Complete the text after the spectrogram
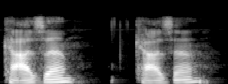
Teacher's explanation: stress falls on the first a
